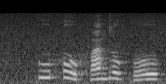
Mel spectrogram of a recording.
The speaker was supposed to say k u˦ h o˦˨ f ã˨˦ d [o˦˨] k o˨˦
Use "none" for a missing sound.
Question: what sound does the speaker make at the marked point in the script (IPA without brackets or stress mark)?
o˦˨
